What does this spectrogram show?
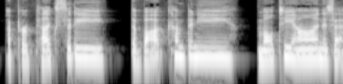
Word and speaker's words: MultiOn: Elon Musk's company, a Perplexity, the bot company, Multion, is that how it's pronounced? Multion, yeah.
